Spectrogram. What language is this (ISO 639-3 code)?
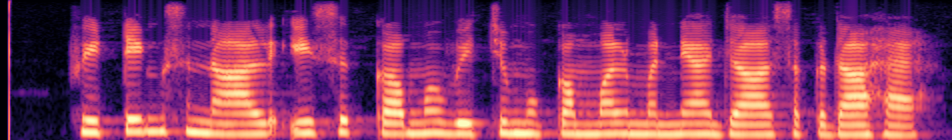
pan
